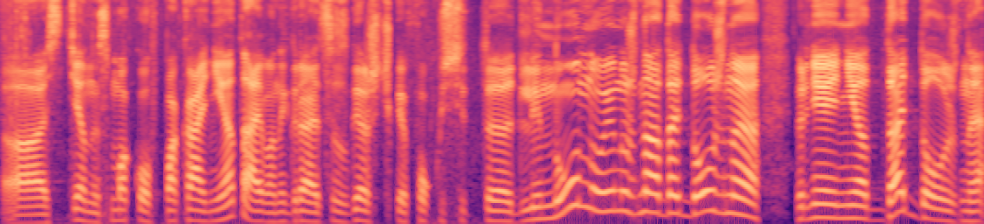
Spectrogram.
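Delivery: usual speaking voice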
